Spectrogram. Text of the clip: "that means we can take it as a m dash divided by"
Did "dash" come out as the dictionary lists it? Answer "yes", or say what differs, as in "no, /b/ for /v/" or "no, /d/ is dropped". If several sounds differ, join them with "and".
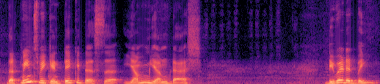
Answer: yes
